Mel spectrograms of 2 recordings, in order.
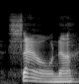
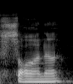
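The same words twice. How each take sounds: First: It is said with the Finnish pronunciation. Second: It is said with the usual English pronunciation.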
